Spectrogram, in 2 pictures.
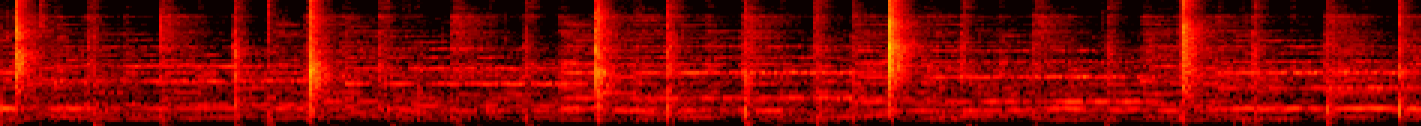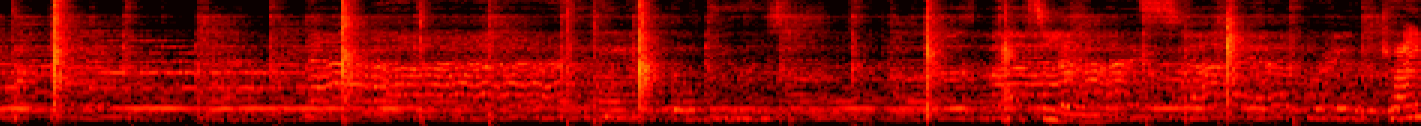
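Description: Recorded children's song music playing, with hand claps and body-percussion taps in time to it; the sharpest claps land about every two seconds.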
